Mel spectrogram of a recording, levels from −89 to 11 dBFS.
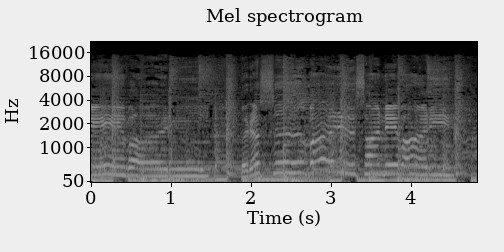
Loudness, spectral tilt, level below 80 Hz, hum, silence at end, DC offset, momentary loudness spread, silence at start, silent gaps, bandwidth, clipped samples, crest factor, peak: -31 LUFS; -4.5 dB/octave; -40 dBFS; none; 0 s; under 0.1%; 4 LU; 0 s; none; 15 kHz; under 0.1%; 14 dB; -18 dBFS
